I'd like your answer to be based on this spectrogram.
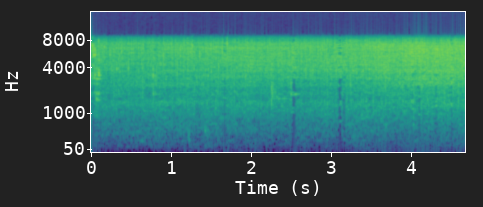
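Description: Homemade lemon pepper and barbecue chicken chunks sizzle steadily in a skillet, a dense, even hiss with a few faint pops and clicks, close and continuous with no talking.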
